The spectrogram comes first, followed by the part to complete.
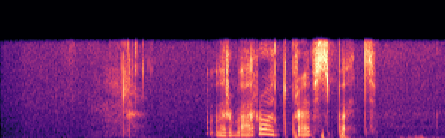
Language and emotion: Russian, neutral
